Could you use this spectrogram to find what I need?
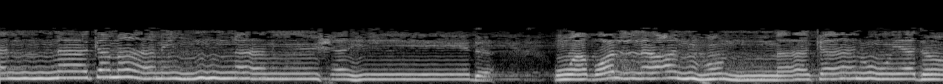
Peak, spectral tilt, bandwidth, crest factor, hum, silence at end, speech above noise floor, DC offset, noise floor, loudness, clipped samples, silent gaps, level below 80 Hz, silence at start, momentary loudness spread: -6 dBFS; -10.5 dB/octave; 5.8 kHz; 14 dB; none; 0 s; 22 dB; under 0.1%; -40 dBFS; -20 LUFS; under 0.1%; none; -54 dBFS; 0 s; 6 LU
